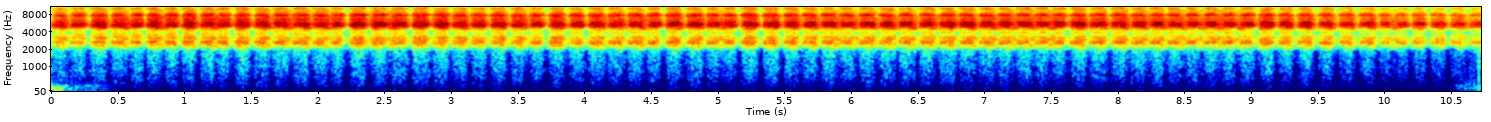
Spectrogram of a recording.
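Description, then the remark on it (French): A steady, continuous chorus of crickets chirping at night in high-pitched pulsing trills, filling the whole stretch without pause, constant in loudness, with no voices. “dédie plusieurs de ses poèmes à un autre insecte, le grillon, dont le chant nocturne berce ses insomnies d'amoureux solitaires”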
